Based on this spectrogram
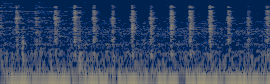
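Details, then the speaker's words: Cadillac with air not flowing out of vents; quick even clicking from behind dash, roughly eight per second, over low steady hum; blend door actuator box broken inside dash, slipping gears. "as you heard by the clicking the blend board box is bad inside"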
